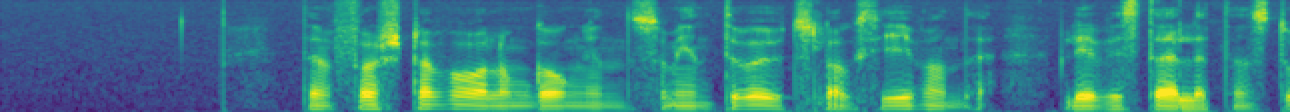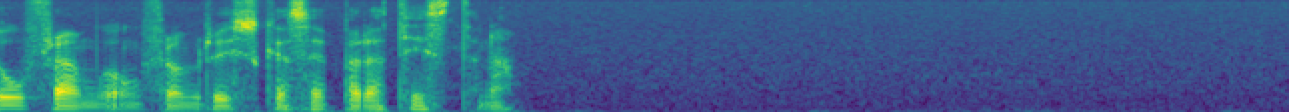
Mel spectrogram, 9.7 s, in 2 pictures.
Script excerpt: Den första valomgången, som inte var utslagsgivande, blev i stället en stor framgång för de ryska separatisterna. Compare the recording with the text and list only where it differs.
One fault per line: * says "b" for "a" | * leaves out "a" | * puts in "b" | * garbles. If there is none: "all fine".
all fine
